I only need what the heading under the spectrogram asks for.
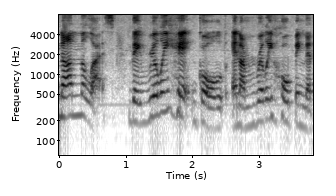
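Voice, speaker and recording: A woman's pitch varies in an ordinary way, with noticeable background noise behind her. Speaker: beauty vlogger. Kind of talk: product review. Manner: animated.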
